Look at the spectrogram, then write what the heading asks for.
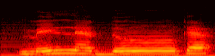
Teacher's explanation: نون ساکنہ کے بعد لام آ رہا ہے اس لیے ہم اس کو لام کو کلیئر پڑھیں گے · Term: اظہار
